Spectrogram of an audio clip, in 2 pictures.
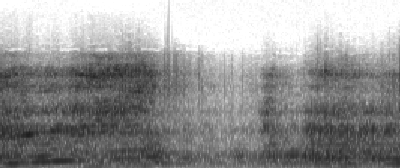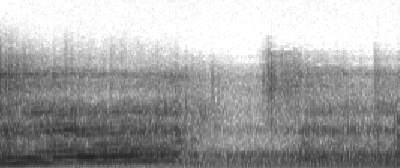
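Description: Radio drama sound effect of a stolen car starting up and driving past: a steady, loud engine drone with shifting tones and a brief dip midway, no voices over it.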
